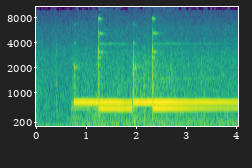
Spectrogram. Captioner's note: doorbell Rings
